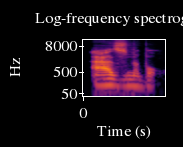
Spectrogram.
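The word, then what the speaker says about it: Aznable: If uh what how do you actually pronounce their name? I'm sorry. Asnble.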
